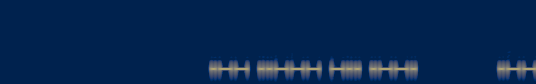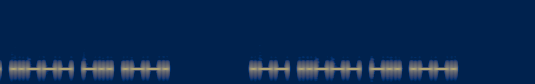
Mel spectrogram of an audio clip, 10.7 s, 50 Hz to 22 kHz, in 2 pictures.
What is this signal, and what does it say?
Morse code, heard as a keyed tone, about 30 wpm, 700 Hz. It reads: W2DP W2DP W2DP
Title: USA Call Signs - 4 Characters - Repeated 3x - 30wpm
